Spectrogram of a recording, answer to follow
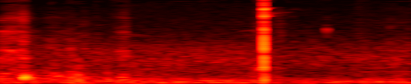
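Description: A golf club striking a ball in a full swing: a single sharp click a little past halfway, over faint background noise.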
